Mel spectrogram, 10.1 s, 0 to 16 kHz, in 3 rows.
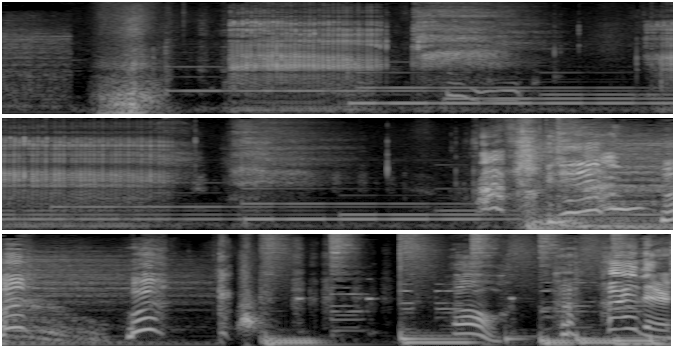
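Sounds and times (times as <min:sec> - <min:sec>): breathy hissing snores: 0:01.1 - 0:05.1
soft sustained music: 0:04.1 - 0:07.1.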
